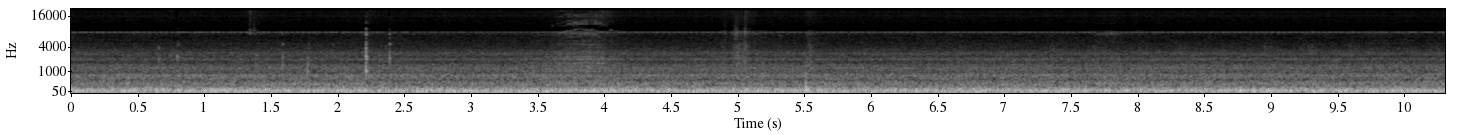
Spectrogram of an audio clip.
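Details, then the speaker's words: Lucid electric car after a logo reset cleared a buzzing noise that switching profiles didn't fix, cause unknown: only steady low road rumble while driving, no buzz or whine; car sounds quiet and healthy. "So far so good. Yep, the noise went away. I have no idea why it came."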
